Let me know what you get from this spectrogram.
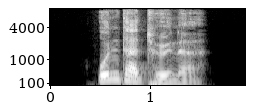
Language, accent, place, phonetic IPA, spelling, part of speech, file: German, Germany, Berlin, [ˈʊntɐˌtøːnə], Untertöne, noun, De-Untertöne.ogg
- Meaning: nominative/accusative/genitive plural of Unterton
